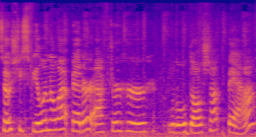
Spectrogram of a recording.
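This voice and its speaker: Speaking at a fairly slow pace, a woman has an unremarkable speaking voice, fairly high pitch and ordinary pitch variation. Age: 30s. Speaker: doll shop owner and vlogger. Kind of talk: casual vlog. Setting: doll shop.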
